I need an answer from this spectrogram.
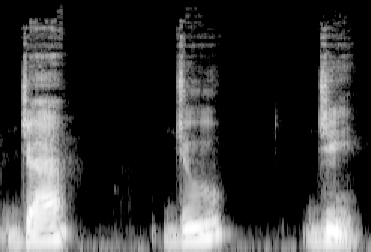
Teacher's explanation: So when we say center, meaning behind the tip, the center of the tongue, touching the hard palate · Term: jim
